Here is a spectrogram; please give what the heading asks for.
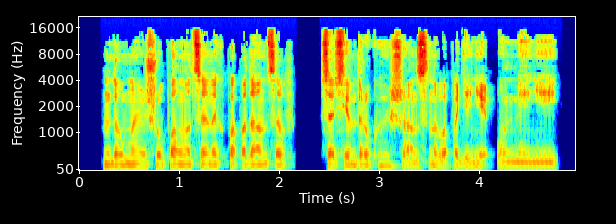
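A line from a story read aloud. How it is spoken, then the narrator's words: Relaxed snort. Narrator (Russian): хмыкнул расслабленно Айзек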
